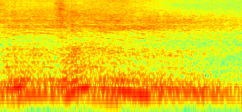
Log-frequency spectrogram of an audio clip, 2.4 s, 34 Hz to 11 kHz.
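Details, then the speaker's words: V8 with aftermarket ECM wiring: revs up and falls back with a lumpy, uneven exhaust beat; one bank fires fine, the other has at least one dead hole, running on six cylinders. Cylinder misfire. "when you listen to this side versus that side it's not the same these ones are all firing on this side yeah now come over here got a at least one dead hole over here yeah yeah this is not happy over"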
